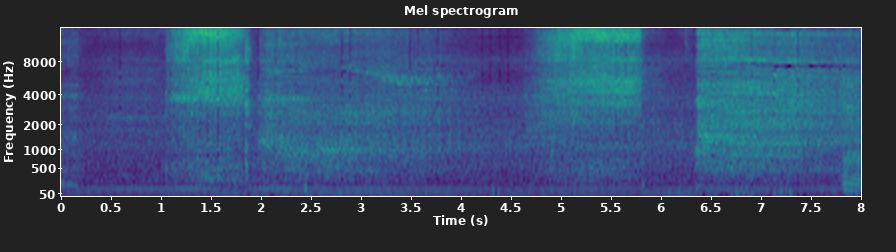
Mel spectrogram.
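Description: A woman taking slow, deep breaths in and out through the nose, each breath a long hiss lasting a second or more, over a steady low electrical hum.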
